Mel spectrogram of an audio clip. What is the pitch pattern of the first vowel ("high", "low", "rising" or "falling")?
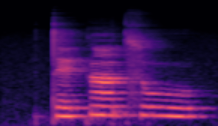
low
